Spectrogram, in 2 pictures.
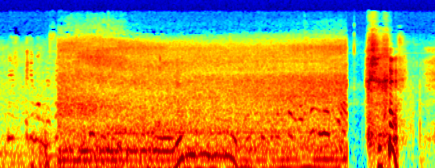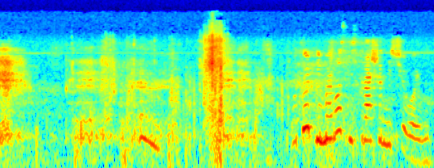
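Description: A motor vehicle going by close on the road, engine and tyre noise loud and steady for about four seconds until it cuts off abruptly; after that only faint, scattered sounds.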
